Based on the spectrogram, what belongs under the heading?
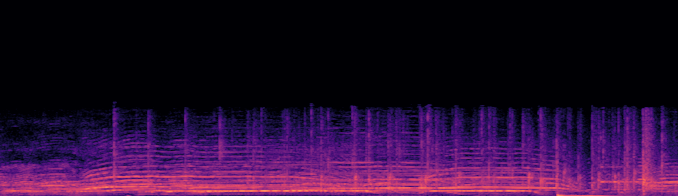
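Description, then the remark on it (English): A crowd cheers and applauds loudly and steadily, with many overlapping whooping voices and scattered sharp claps; near the end a low thump cuts in and the cheering continues more raggedly. “I probably sum it up in something that you can applaud to, like a rock battle.”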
